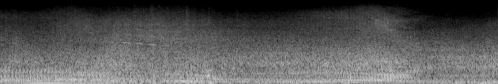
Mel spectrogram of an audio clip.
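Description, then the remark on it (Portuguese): Dense, steady engine rumble from a whole fleet of driverless cars moving all around, a continuous loud wash of traffic noise with a brief swell of one vehicle passing, and no voices. “Tem muito carro em volta da gente.”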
